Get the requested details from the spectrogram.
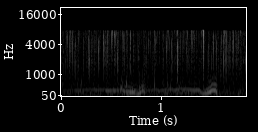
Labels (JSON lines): {"label": "biophony, cascading saw", "recorder": "SoundTrap 600 or HydroMoth"}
